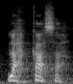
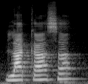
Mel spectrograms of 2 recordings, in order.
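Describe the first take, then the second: First: "las casas" with both final S sounds dropped; Caribbean Spanish "las casas", the plural endings left silent. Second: Said in the usual way. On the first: Shown as a demonstration. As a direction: say "las casas" as "lah casa". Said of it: "we don't pronounce the S". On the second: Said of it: "if you don't use the article".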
